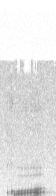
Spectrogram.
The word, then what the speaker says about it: 果: the character that you can see over here, pronounced guo, and it means fruit.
